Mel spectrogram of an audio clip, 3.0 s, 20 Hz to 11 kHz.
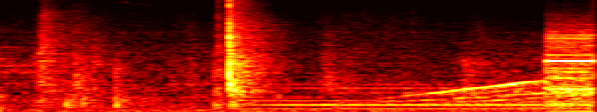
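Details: Lincoln Electric 140HD flux-core welder after replacing its cooling fan, which had stopped or spun slowly with a clearance noise: a bump, then tone climbs as the new fan spins up to an even hum, no rattle or scrape; fan runs fine.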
